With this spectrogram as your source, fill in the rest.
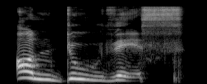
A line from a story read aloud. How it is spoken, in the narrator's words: Father bellowed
